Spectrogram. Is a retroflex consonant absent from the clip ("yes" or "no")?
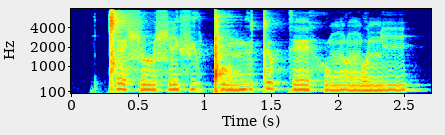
yes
